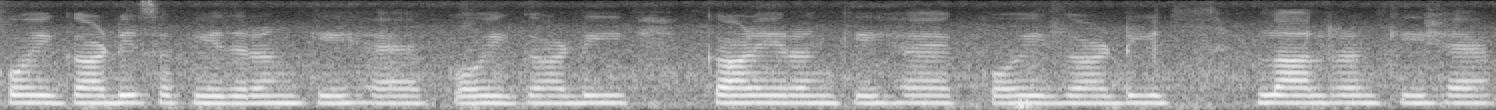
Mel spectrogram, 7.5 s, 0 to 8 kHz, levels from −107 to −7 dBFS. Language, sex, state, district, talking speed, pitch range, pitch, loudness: Hindi, female, Haryana, Charkhi Dadri, 145 wpm, 200-205 Hz, 200 Hz, -16 LUFS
